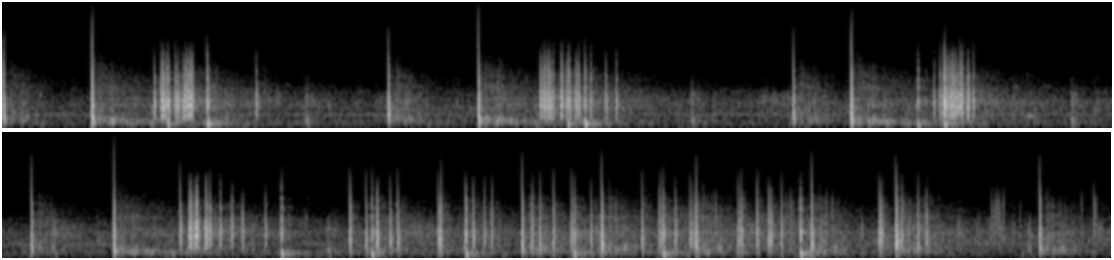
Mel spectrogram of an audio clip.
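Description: Japanese aerial firework shells bursting. Sharp bangs come every few seconds, several of them followed by about a second of crackling. About two-thirds of the way in, the bangs give way to a dense run of pops and crackles.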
